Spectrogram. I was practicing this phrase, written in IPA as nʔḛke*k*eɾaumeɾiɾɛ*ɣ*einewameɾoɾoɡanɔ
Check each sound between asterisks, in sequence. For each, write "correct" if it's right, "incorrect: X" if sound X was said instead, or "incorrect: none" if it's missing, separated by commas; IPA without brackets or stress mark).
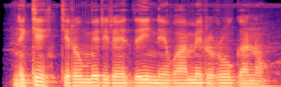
correct, incorrect: ð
